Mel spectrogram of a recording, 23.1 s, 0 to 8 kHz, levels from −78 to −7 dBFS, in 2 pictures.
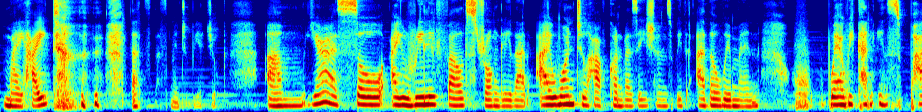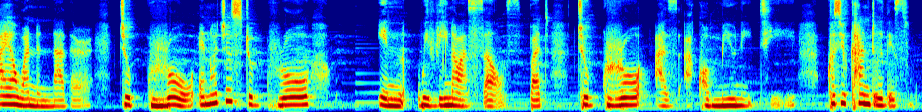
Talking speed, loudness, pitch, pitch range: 140 wpm, -13 LUFS, 190 Hz, 175-210 Hz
